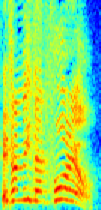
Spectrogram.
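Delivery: very high, pressing, insistent shout. In a comedy skit, arguing with a chocolate santa, insistent shout. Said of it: "skit argument, shouting at chocolate Santa".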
